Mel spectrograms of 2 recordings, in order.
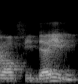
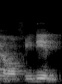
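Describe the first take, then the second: First: The last syllable has the vowel 'ai'. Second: The last syllable has the vowel 'i'. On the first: The speaker calls it right. "Jadi bacanya Rofidain" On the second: The speaker calls it wrong. "bukan Rofidin"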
